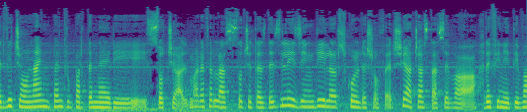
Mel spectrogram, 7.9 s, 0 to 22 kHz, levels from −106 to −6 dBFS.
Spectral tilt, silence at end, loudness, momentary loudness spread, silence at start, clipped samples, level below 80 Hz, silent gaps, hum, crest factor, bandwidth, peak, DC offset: -5 dB/octave; 0 s; -23 LUFS; 5 LU; 0 s; under 0.1%; -44 dBFS; none; none; 18 dB; 17 kHz; -6 dBFS; under 0.1%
